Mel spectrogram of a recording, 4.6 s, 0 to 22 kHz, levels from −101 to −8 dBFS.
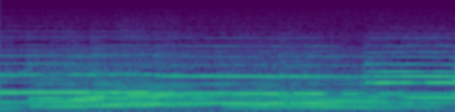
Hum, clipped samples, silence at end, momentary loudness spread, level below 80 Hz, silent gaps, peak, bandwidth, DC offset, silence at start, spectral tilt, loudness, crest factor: none; under 0.1%; 0 s; 3 LU; -70 dBFS; none; -24 dBFS; 14.5 kHz; under 0.1%; 0 s; -7 dB/octave; -38 LUFS; 14 dB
